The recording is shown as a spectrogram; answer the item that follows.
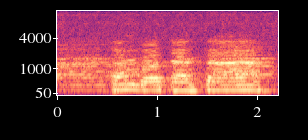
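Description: Buddhist monk chanting Pali verses into a microphone in a low, even voice, each syllable held on a near-level note with short breaks between phrases.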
